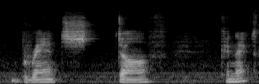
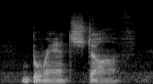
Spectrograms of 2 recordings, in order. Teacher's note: Connect the d to the ah in off.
